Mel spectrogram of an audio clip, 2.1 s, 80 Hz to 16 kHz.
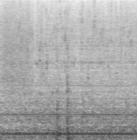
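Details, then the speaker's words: Mercedes SLK32 intercooler coolant pump test with a single pump running: steady pump hum under trickling water; normal circulation. "And you can just hear it start definitely getting faster."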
